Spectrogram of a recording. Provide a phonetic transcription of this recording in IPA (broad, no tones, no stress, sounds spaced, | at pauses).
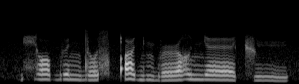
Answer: ç ɔ b ʏ n d o s qʼ ʉ d m b ə˞ ʁ ɲ ɛː t͡ʃ y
